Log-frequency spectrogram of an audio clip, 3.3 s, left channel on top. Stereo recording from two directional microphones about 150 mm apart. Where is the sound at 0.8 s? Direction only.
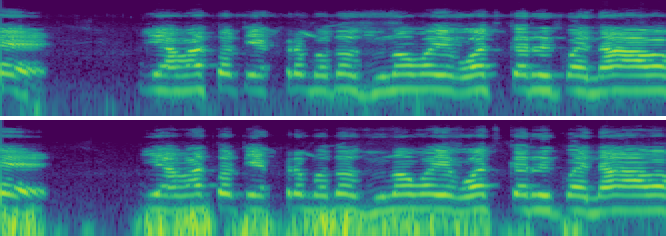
20° right (ahead or behind).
